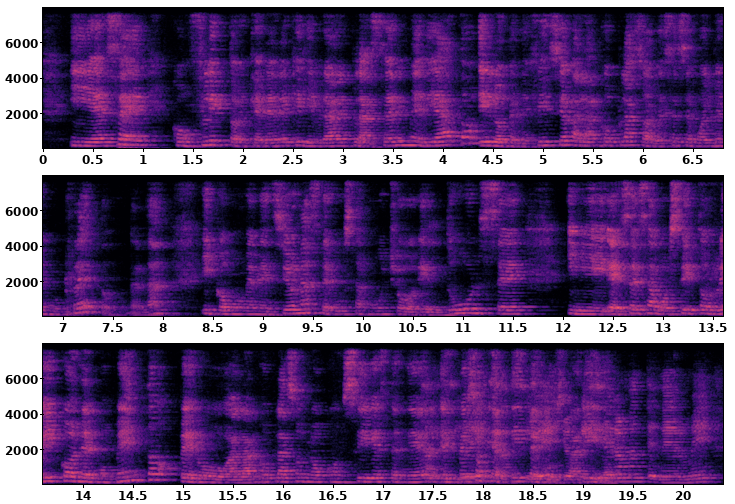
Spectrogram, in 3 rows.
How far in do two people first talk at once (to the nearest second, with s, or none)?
17 s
